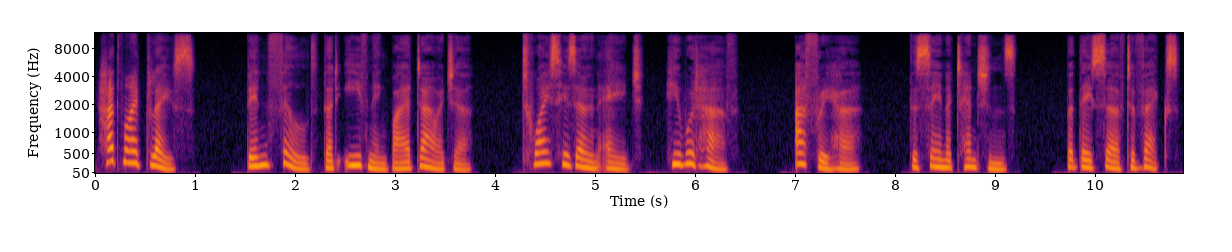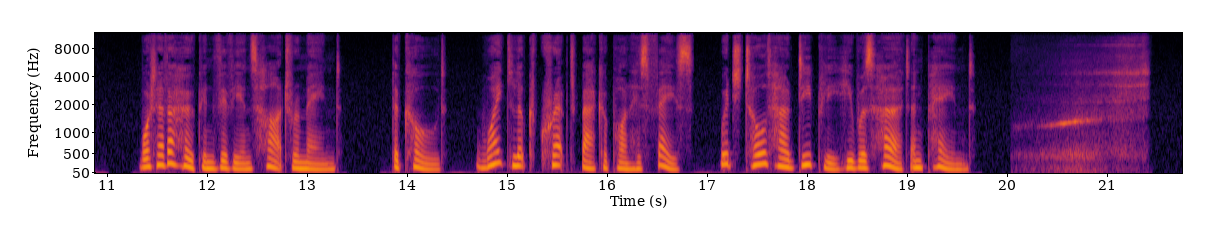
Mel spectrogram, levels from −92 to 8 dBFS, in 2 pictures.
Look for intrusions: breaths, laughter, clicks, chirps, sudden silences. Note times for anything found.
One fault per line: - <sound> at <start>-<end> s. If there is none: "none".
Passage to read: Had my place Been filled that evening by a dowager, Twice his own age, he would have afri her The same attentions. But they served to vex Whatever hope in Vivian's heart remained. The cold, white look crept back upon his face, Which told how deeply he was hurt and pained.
- breath at 20.0-21.5 s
